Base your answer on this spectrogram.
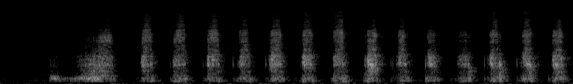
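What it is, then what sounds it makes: Scratch-art paper page scratched. A wooden stick scratches along the upper edge of a flat scratch-art page, a black wax coating over blue foil paper. It makes 14 short, dry scratching strokes in a steady back-and-forth rhythm, the first one longer and slower. Each stroke is a bright, papery rasp centered around the midrange that stops almost at once.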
